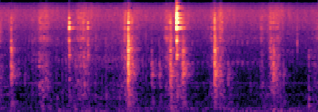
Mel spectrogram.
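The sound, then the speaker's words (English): Ratcheting mechanical clicks from a bolt being screwed in, a series of sharp, irregularly spaced ticks and clacks at moderate level, with no talk over them. “We have to look down and make sure everything's aligned, and there it is. Alright, and now screw it in.”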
